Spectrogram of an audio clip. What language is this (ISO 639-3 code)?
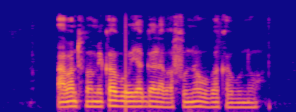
lug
